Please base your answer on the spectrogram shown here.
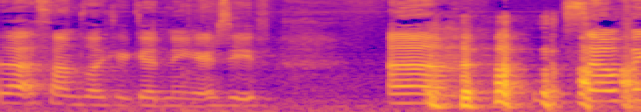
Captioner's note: laughter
